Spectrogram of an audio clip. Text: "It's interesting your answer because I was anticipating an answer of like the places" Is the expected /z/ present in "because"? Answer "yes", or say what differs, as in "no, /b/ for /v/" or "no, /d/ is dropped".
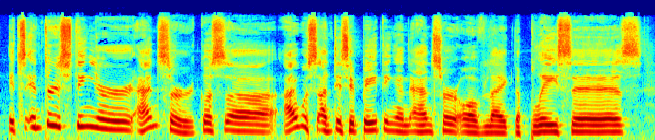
no, /z/ is dropped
